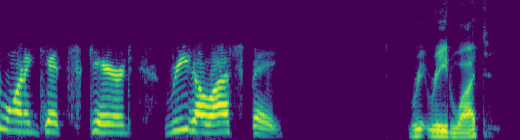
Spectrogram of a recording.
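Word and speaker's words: Oahspe: a s p and it's actually three syllables which stands for Earth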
